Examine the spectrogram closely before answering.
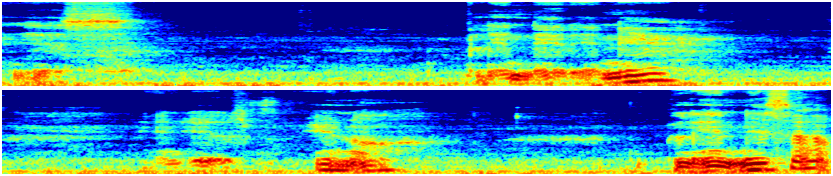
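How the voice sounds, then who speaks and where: A woman speaks at a very slow pace with long, frequent pauses and big swings in loudness. Audible room echo surrounds her voice. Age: 60s. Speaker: lifestyle vlogger. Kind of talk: casual makeup tutorial. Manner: chatty, conversational.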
